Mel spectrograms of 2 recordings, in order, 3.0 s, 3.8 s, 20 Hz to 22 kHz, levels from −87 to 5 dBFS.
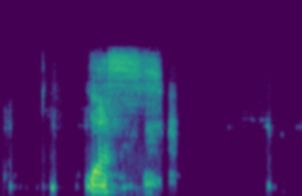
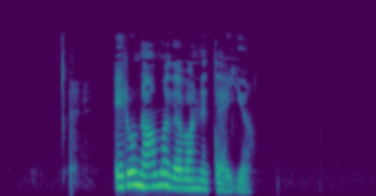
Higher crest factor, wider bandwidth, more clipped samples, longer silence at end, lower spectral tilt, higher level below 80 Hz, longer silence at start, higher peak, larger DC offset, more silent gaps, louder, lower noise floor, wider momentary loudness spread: about the same, 22 dB vs 18 dB; second, 8.4 kHz vs 11 kHz; neither; second, 0.3 s vs 1.3 s; second, -2.5 dB/octave vs -6 dB/octave; first, -60 dBFS vs -82 dBFS; second, 0.5 s vs 0.7 s; first, -2 dBFS vs -12 dBFS; neither; first, 0.67-0.72 s, 1.81-2.24 s, 2.35-2.39 s vs none; first, -17 LUFS vs -27 LUFS; second, -47 dBFS vs -79 dBFS; about the same, 22 LU vs 24 LU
